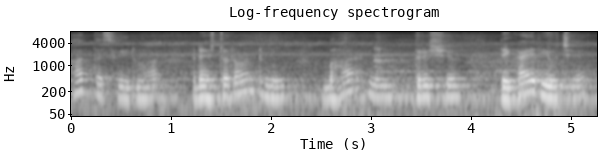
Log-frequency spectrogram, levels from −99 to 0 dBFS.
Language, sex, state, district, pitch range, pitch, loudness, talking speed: Gujarati, male, Gujarat, Valsad, 140-150 Hz, 145 Hz, -18 LUFS, 100 wpm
